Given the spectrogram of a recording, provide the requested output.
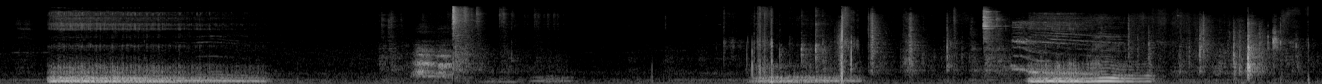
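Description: A young Corgi gives deep, rough growls in several bursts of one to two seconds, a warning to keep away from something it is guarding. Short sharp noises and brief clatters come between the growls.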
